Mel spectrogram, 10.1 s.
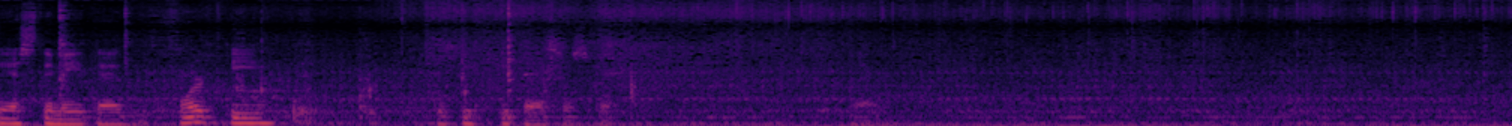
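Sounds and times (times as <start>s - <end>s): batter sizzling in a wok: 2.2s - 10.0s.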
